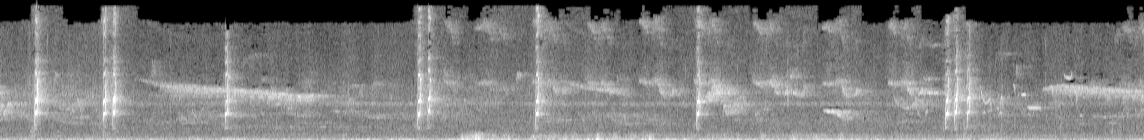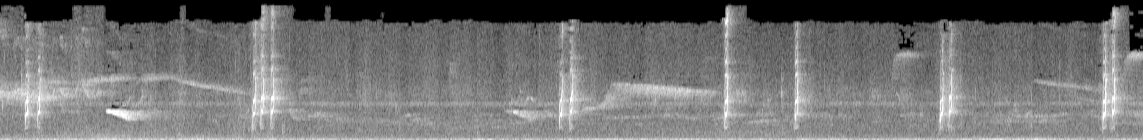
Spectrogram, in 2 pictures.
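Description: Wild birds calling: sharp high chips every second or two and several descending whistles, over a low rumble of background noise.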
